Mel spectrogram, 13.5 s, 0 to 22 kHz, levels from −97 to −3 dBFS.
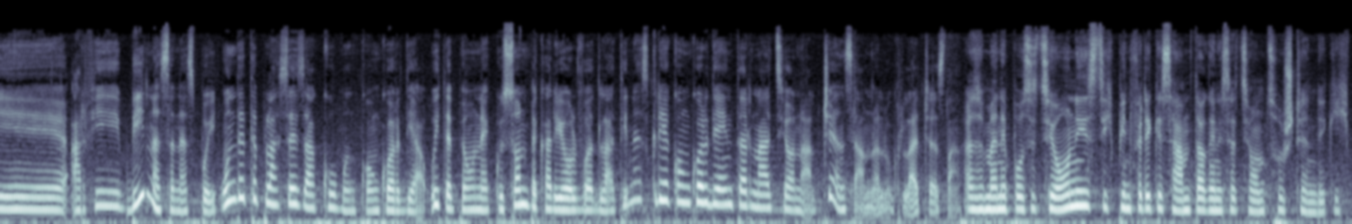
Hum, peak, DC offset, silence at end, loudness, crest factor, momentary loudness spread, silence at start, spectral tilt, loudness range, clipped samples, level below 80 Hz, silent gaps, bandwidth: none; 0 dBFS; under 0.1%; 0.05 s; -17 LUFS; 16 dB; 8 LU; 0 s; -6.5 dB/octave; 3 LU; under 0.1%; -38 dBFS; none; 14.5 kHz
